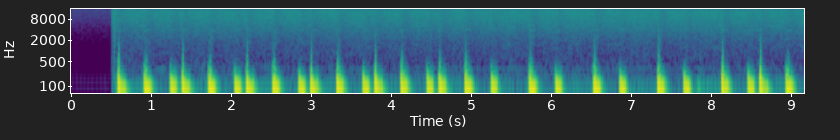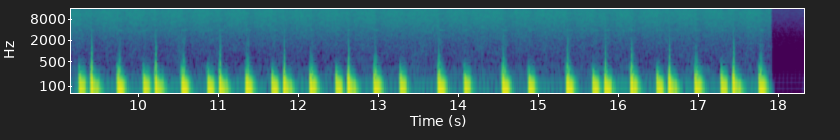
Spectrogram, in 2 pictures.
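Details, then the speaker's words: Teaching recording of a third heart sound (S3): regular heartbeat about 75 a minute with a soft, low early-diastolic extra sound just after the second sound, occasionally removed to show its position in the cardiac cycle. "listen to the following s3 the third sound will be taken out occasionally to enable you to determine its position in the cardiac"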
